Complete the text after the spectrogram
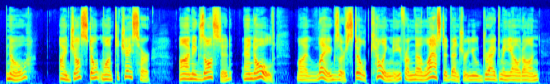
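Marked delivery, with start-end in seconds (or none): none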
